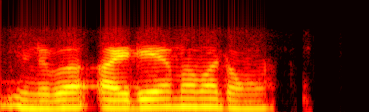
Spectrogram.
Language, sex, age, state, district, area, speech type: Bodo, male, 30-45, Assam, Chirang, rural, conversation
